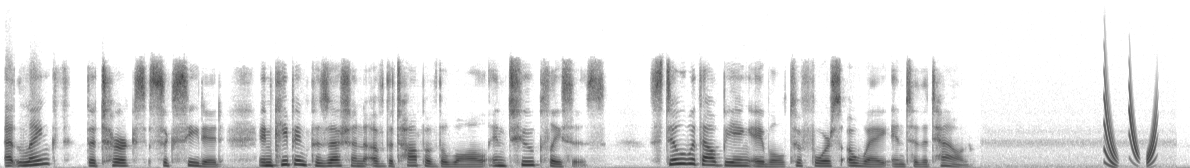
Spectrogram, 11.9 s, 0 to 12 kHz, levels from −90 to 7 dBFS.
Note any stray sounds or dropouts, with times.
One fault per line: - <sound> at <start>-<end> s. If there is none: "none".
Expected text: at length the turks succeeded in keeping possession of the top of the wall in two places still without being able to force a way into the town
- chirp at 11.0-11.6 s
